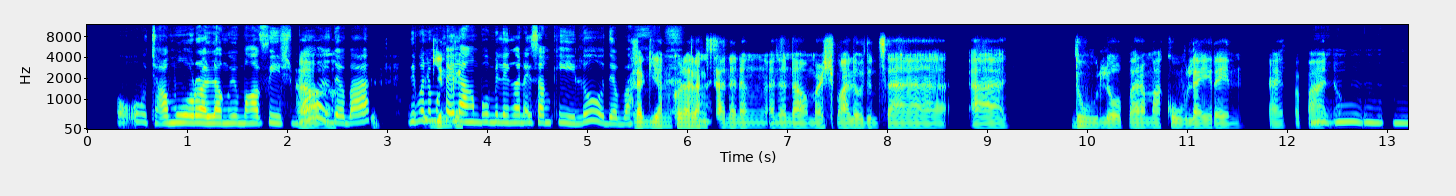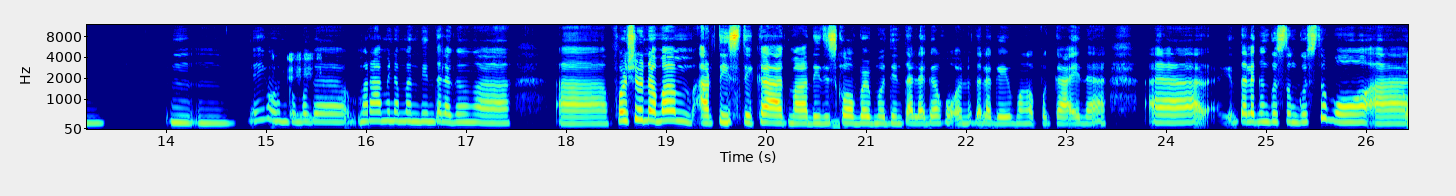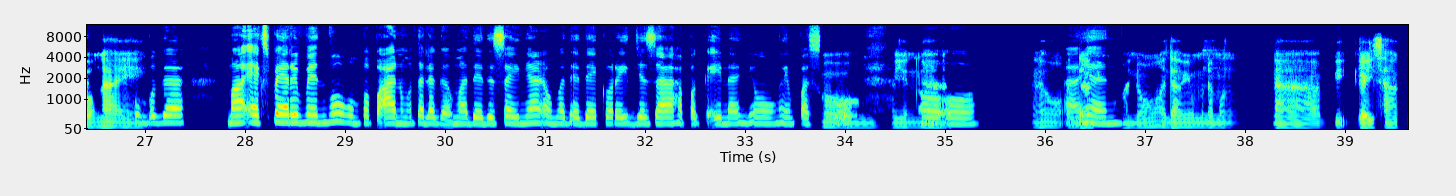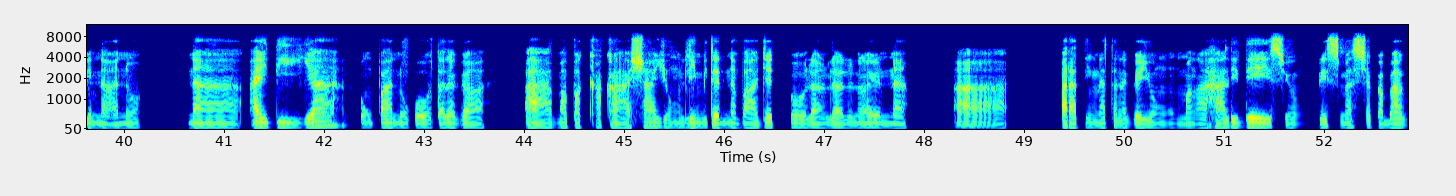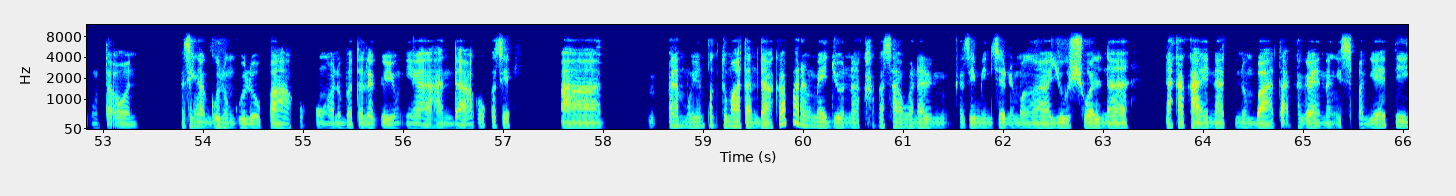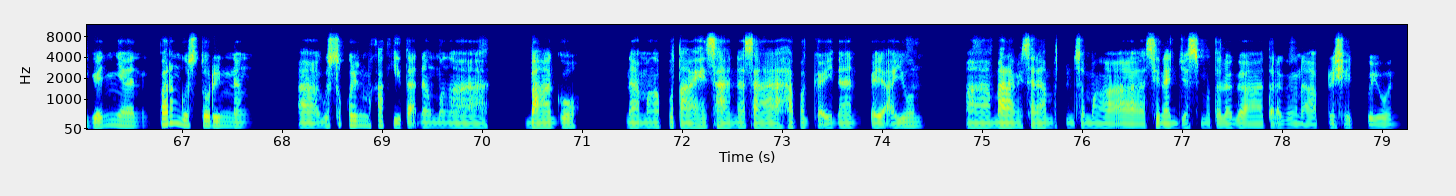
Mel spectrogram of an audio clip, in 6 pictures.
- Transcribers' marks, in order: other background noise; in English: "artistic"
- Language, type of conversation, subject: Filipino, advice, Paano ako makakapagbadyet para sa pamimili nang epektibo?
